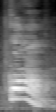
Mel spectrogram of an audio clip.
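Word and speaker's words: comb: पर आपको बस ये याद रखना है कि एम के जस्ट बाद जहां भी बी आ रहा है उसको हमें प्रोनाउंस नहीं करना है। कॉम कॉम मतलब जो जिससे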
